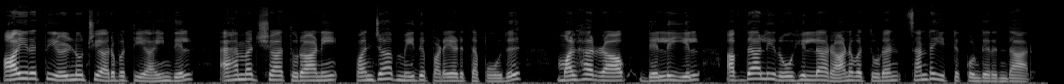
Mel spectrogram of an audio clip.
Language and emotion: Tamil, neutral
